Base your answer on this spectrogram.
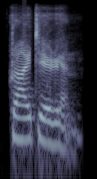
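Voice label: "criterion", Indian English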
